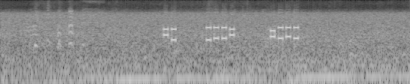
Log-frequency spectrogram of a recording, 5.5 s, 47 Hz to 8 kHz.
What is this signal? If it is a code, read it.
DTMF, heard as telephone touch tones, dialled by machine, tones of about 60 ms, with phone line noise and street noise. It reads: 02 3660 7696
